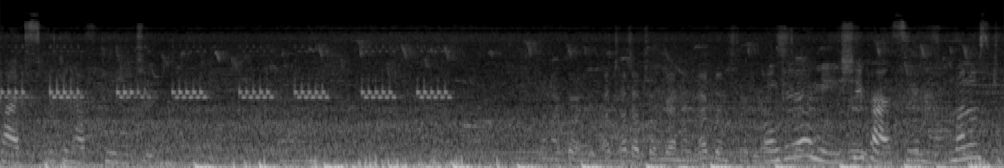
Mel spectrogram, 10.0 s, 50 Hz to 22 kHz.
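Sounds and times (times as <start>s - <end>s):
low rumbling on microphone: 0.0s - 10.0s.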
